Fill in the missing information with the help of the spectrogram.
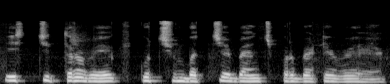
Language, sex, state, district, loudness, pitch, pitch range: Hindi, male, Uttar Pradesh, Saharanpur, -15 LUFS, 150 Hz, 140-170 Hz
